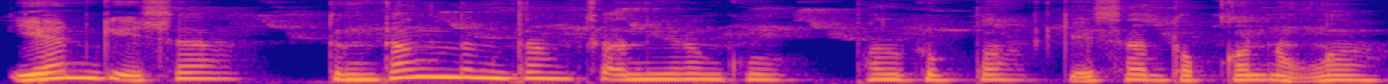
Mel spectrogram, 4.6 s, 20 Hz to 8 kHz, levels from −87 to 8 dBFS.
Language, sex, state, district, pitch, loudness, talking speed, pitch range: Garo, male, Meghalaya, North Garo Hills, 190 Hz, -16 LUFS, 115 wpm, 175-215 Hz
